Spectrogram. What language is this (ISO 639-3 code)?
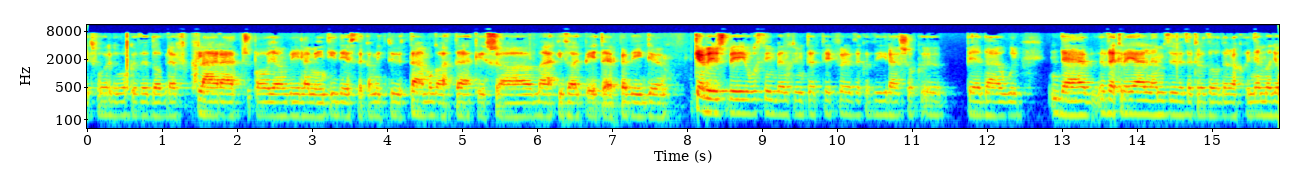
hun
